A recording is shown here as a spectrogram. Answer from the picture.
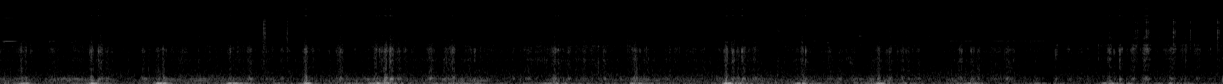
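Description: Footsteps of a person walking through dry grass and brush, with stems and twigs rustling and scraping against clothing. There is a soft step about every 0.7 s.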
